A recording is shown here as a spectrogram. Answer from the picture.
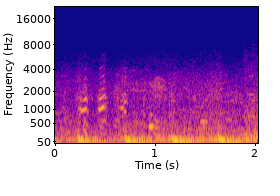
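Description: A man laughing briefly, then the chatter of the people around him, with music in the background and a steady low rumble underneath.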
